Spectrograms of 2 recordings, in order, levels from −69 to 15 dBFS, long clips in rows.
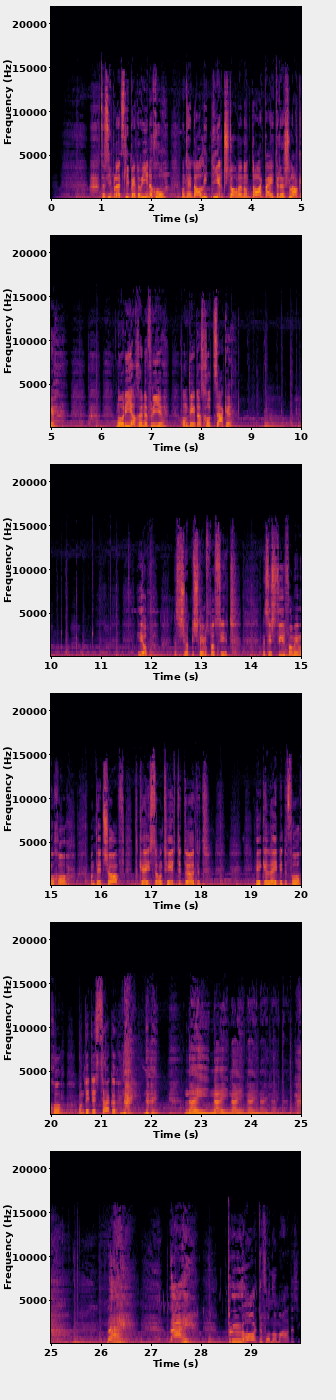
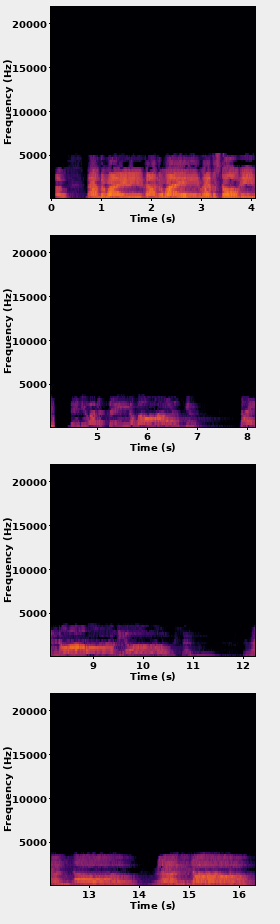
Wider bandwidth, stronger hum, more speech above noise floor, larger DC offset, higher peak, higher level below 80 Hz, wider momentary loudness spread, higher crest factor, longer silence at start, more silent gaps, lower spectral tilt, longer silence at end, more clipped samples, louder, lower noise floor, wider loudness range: first, 16.5 kHz vs 5.4 kHz; neither; second, 23 dB vs 42 dB; neither; about the same, 0 dBFS vs 0 dBFS; first, -34 dBFS vs -56 dBFS; about the same, 18 LU vs 20 LU; about the same, 16 dB vs 20 dB; first, 0.2 s vs 0.05 s; second, none vs 4.16-4.21 s; second, -4 dB/octave vs -7 dB/octave; about the same, 0.1 s vs 0 s; neither; about the same, -16 LUFS vs -18 LUFS; second, -38 dBFS vs -58 dBFS; second, 6 LU vs 14 LU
